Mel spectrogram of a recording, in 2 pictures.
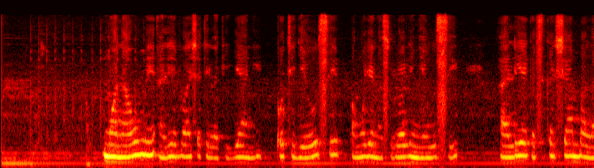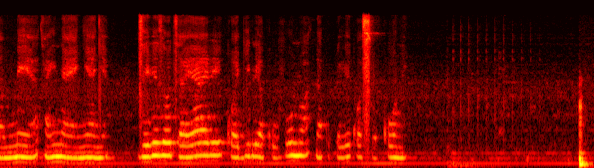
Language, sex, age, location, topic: Swahili, female, 18-24, Dar es Salaam, agriculture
